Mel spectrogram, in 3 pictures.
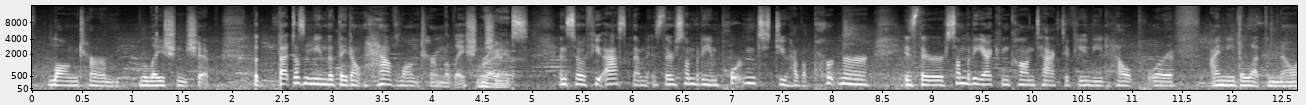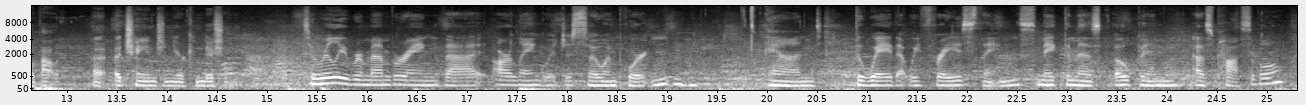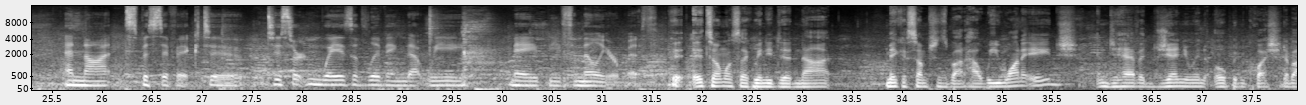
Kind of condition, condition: setting, busy venue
